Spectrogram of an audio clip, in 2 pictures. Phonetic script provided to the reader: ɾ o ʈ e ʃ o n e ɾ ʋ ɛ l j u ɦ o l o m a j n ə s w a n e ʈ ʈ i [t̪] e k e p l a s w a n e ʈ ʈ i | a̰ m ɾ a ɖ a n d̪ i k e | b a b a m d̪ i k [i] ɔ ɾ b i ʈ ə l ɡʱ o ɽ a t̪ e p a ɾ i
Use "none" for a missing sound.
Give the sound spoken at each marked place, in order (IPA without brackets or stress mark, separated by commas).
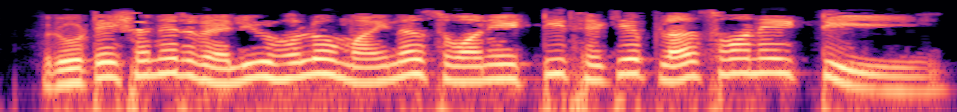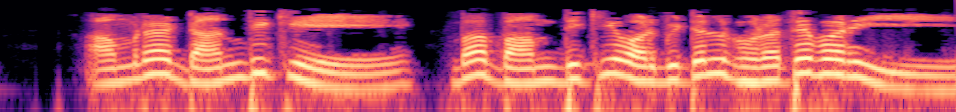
t̪ʰ, e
